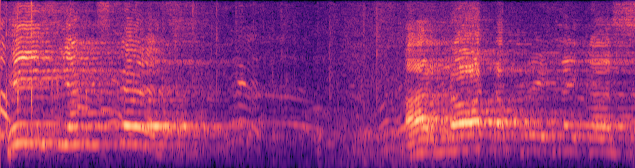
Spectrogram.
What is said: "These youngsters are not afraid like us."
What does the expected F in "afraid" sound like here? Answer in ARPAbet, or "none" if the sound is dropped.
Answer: P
